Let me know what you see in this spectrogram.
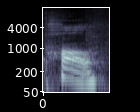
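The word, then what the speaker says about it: Pól: moment ago we got to have a storm paul almost paul almost it's not quite spelt the same as your name but paul uh therefore p uh that's how you pronounce it paul that's this year's p name uh how do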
